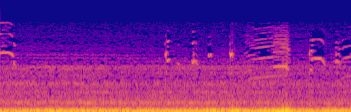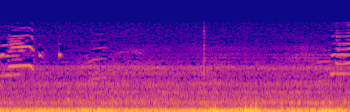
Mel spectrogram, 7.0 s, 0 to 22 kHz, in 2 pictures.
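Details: Southwest Florida bald eagle family at the nest, two adults and two young, 18 April 2022, nest camera: scattered clusters of sharp high chirps and squeals, busiest early on, then quieter, over constant low-frequency noise.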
